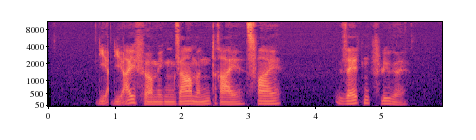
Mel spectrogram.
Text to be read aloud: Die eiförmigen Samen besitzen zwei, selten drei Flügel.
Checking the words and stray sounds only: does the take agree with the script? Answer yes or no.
no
